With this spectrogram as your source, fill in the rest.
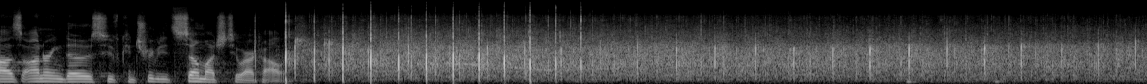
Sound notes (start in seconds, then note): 2.8 applause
